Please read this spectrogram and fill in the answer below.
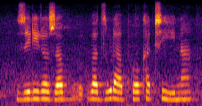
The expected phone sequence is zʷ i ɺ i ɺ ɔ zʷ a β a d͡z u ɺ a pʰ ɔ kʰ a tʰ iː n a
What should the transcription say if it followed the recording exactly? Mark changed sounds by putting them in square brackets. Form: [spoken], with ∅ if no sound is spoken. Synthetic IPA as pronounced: zʷ i ɺ i ɺ ɔ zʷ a β a d͡z u ɺ a pʰ ɔ kʰ a tʰ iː n a

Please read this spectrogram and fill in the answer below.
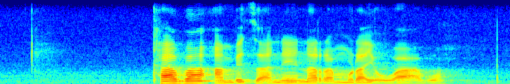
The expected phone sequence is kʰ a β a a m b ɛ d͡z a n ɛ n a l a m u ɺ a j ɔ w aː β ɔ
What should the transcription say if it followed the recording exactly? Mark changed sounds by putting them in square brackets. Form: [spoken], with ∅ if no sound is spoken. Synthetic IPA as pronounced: kʰ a β a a m b ɛ d͡z a n ɛ n a [ɾ] a m u ɺ a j ɔ w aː β ɔ

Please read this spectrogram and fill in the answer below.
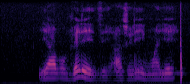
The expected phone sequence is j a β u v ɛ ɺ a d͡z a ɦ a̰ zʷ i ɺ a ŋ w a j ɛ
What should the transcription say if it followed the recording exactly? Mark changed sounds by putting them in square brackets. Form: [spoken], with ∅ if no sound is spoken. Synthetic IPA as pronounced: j a β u v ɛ ɺ [e] d͡z [i] ɦ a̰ zʷ i ɺ [i] ŋ w a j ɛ

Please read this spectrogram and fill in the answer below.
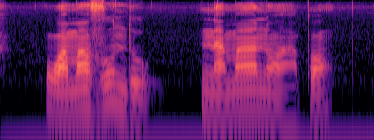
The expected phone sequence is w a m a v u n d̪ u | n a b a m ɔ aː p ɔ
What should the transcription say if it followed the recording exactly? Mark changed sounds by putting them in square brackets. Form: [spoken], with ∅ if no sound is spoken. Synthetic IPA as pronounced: w a m a v u n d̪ u | n a [m] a [n] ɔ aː p ɔ

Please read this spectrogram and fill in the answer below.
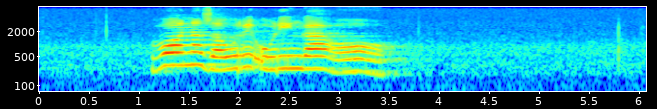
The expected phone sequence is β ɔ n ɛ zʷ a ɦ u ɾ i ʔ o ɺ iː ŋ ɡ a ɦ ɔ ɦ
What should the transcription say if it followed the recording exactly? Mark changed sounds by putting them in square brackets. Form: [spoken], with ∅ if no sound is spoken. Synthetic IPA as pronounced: β ɔ n [a] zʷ a [∅] u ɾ i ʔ [u] ɺ [i] ŋ ɡ a ɦ ɔ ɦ

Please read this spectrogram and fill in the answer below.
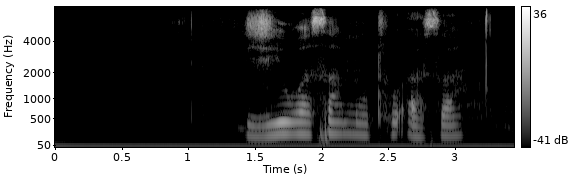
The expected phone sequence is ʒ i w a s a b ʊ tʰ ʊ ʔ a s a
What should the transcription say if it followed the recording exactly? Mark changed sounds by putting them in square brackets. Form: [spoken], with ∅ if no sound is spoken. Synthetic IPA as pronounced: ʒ i w a s a [m] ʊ tʰ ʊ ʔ a s a

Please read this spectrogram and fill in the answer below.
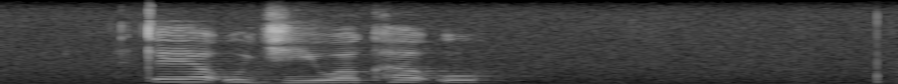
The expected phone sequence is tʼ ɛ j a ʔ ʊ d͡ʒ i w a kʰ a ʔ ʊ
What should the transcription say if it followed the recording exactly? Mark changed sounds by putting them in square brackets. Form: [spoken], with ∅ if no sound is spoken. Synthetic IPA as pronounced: tʼ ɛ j a ʔ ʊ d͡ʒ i w a kʰ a ʔ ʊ

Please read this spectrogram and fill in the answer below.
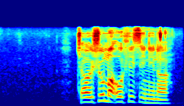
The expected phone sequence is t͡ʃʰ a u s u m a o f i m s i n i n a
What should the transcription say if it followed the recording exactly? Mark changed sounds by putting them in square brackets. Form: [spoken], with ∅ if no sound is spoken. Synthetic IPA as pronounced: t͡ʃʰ a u [ʃ] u m a o f i [∅] s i n i n a

